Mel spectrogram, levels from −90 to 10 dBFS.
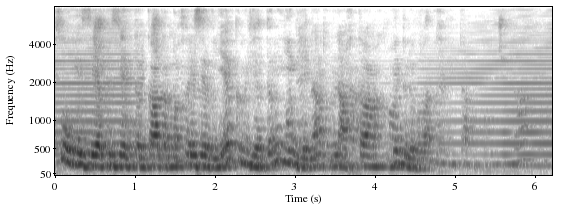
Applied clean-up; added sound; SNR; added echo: none; Bowed string instrument; 19 dB; reverberation time 0.6 s.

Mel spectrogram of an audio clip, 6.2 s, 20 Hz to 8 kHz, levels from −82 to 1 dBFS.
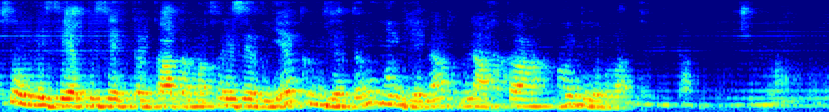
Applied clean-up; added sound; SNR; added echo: neural separator model SepFormer DNS4.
